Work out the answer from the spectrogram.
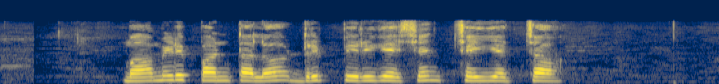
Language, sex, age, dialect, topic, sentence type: Telugu, male, 18-24, Utterandhra, agriculture, question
